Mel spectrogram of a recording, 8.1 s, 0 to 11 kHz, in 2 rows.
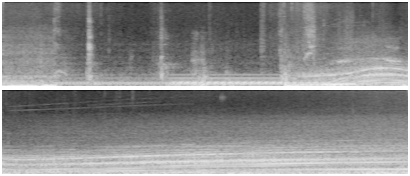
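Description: Sharp clicks and clunks give way to a rising electric motor whine from a 2022 GMC Hummer EV pickup in launch mode, swooping up and down, then settling into a steady accelerating hum.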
